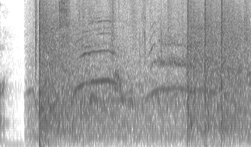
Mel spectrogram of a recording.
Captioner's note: gunshots, screams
